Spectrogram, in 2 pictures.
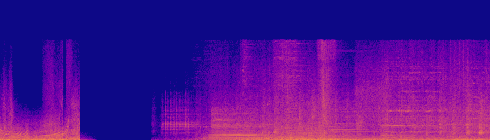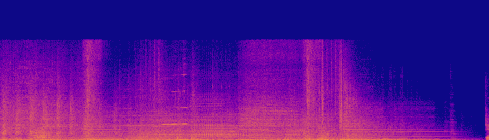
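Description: A freight train runs on the rails with a dense, continuous roar of rumbling and metallic clatter. It cuts out briefly near the start, then returns loud and sustained to the end.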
